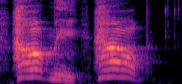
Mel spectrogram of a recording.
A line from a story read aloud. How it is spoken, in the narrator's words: screamed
